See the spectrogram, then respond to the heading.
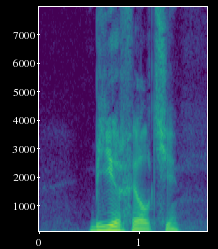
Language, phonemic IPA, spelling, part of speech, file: Dutch, /ˈbirvɪlcə/, bierviltje, noun, Nl-bierviltje.ogg
- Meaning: diminutive of biervilt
